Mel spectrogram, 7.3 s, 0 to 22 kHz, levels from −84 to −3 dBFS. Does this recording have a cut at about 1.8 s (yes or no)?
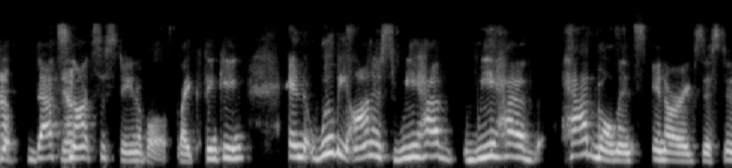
yes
